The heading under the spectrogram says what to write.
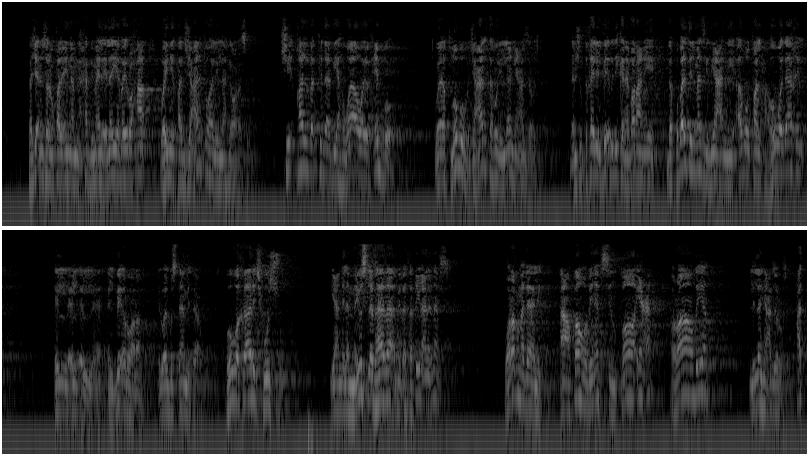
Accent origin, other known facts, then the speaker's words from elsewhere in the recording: Egypt; برضو عندنا في مصر الوقف كان كثير جدا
